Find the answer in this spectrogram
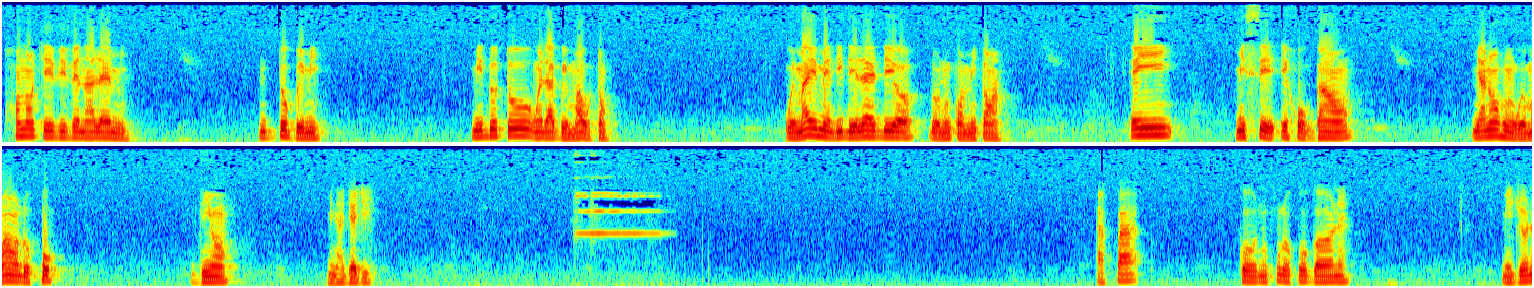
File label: good news, fon fongbe bible drama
